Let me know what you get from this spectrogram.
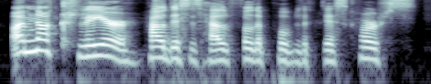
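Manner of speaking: put-on Irish accent, reading an email; formal complaint in mock Irish. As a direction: read it out with an Irish lilt. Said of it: "doing this in an Irish accent".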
